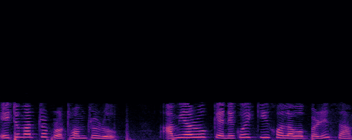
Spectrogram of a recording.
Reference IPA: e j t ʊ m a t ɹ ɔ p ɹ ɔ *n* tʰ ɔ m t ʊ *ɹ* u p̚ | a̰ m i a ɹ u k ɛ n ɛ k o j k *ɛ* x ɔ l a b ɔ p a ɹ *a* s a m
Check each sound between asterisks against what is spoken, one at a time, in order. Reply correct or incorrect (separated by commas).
incorrect, correct, incorrect, incorrect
